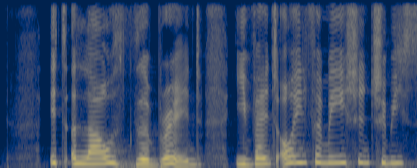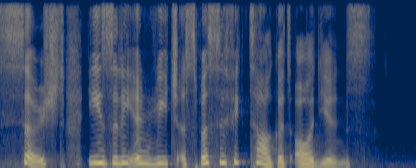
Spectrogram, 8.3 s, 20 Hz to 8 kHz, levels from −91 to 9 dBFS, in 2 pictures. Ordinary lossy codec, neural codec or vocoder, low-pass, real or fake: none; none; none; real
